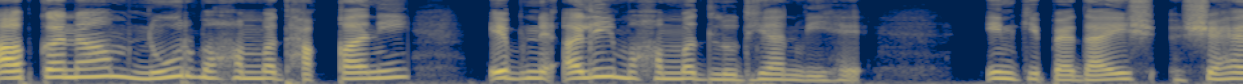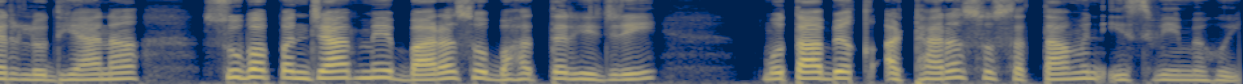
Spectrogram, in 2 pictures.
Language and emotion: Urdu, neutral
